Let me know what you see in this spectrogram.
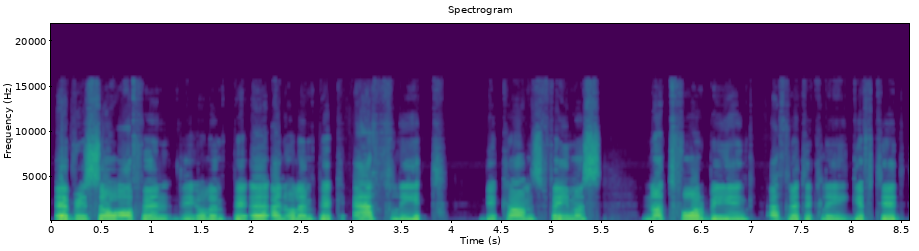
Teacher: the th is the th sound without any vibration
